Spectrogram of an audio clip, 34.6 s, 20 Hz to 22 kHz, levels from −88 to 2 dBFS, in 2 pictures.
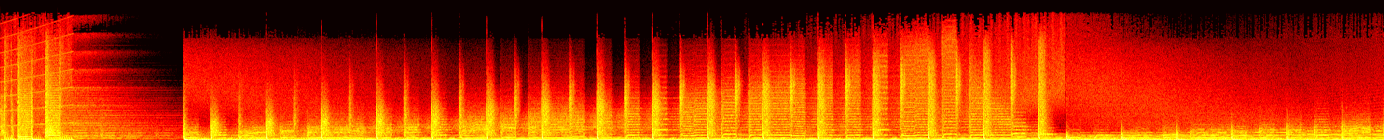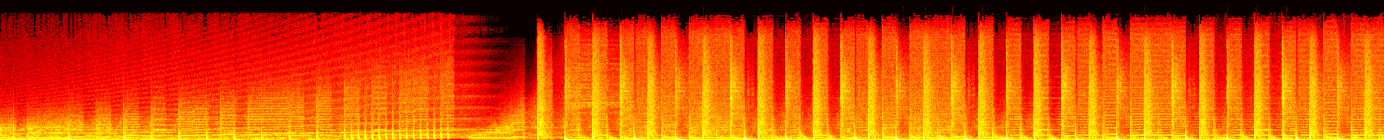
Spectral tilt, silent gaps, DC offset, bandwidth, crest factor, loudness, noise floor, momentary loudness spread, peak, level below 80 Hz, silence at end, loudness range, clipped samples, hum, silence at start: -4 dB/octave; none; under 0.1%; 19.5 kHz; 10 dB; -11 LUFS; -35 dBFS; 7 LU; 0 dBFS; -12 dBFS; 0 s; 5 LU; under 0.1%; none; 0 s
